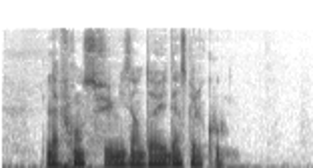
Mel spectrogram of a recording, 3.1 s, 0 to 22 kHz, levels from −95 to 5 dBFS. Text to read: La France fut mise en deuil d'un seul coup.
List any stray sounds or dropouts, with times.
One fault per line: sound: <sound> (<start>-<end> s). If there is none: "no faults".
sound: dropout (1.8-1.9 s)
